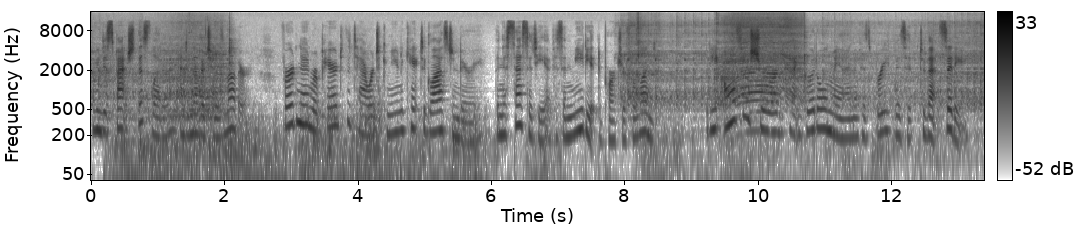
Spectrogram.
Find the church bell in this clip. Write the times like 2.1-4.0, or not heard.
not heard.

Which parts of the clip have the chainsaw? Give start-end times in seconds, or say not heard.
0.0-2.1, 7.8-13.3.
